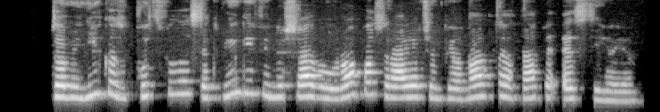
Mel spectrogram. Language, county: Lithuanian, Vilnius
